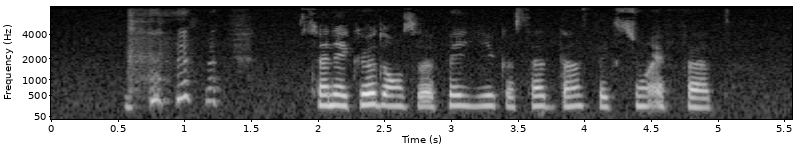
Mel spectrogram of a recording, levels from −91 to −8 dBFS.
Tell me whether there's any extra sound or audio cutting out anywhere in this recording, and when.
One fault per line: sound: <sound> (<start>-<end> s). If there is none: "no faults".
sound: laugh (0.5-1.5 s)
